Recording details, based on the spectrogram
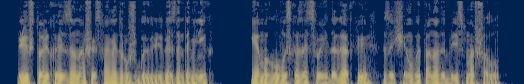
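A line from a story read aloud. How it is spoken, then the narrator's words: Plain. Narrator (Russian): сказал Гийом Лаваль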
